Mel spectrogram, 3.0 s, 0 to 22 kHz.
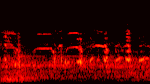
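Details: Rome peregrine falcon nest, 5 May 2023, fast feeding of four chicks by the female: soft overlapping wailing calls with arching pitch, repeated several times in three seconds, fairly low level.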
